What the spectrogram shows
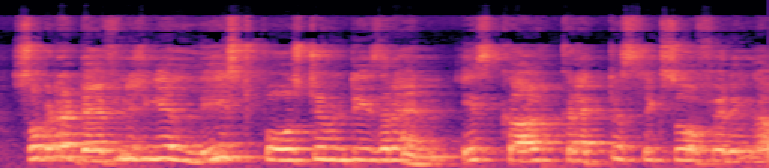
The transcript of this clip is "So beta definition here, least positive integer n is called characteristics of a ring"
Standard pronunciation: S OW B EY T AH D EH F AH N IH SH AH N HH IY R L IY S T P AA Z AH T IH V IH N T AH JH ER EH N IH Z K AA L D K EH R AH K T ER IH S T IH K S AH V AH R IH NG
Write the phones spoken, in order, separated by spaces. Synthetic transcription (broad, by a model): S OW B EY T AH D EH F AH N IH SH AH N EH L IY S T P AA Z T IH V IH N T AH Z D EH N IH Z K AA L D K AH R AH K T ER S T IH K S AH F AH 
